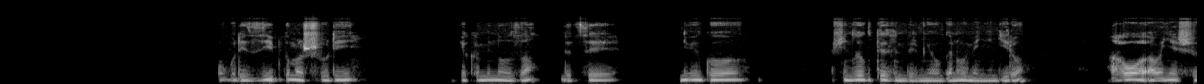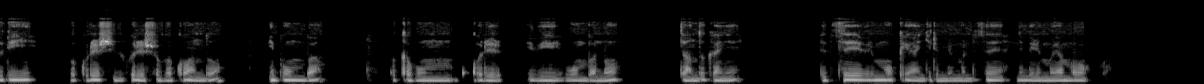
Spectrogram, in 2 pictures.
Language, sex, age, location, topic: Kinyarwanda, male, 50+, Nyagatare, education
